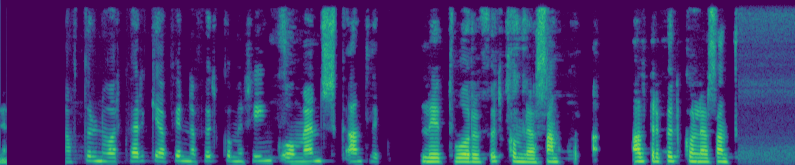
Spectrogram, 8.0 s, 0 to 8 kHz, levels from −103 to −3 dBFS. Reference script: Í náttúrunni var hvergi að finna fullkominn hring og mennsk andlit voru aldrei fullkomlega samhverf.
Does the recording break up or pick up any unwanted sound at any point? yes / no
no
